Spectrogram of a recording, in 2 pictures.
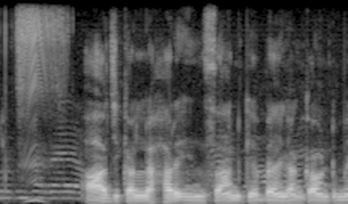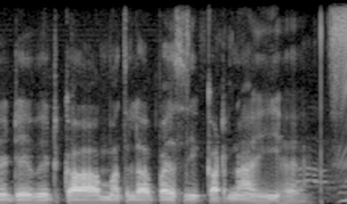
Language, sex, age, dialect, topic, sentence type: Hindi, male, 31-35, Kanauji Braj Bhasha, banking, statement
